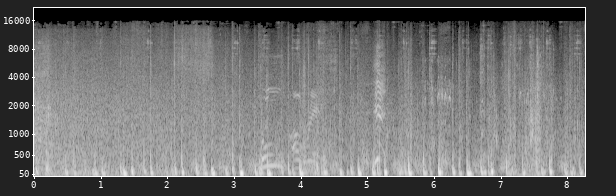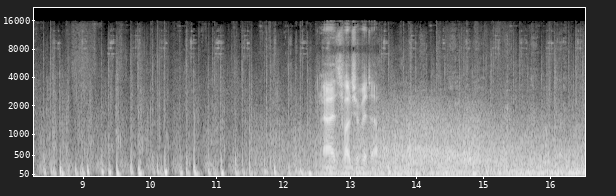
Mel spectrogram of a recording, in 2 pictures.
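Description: A horse's hooves thud steadily on a dirt trail.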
